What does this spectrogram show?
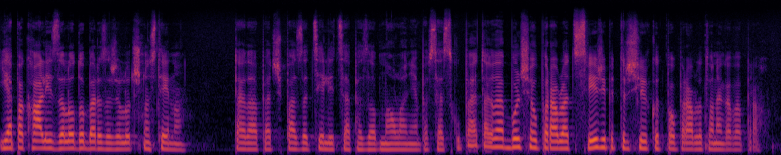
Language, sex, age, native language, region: Slovenian, female, 18-29, Serbian, Drava region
